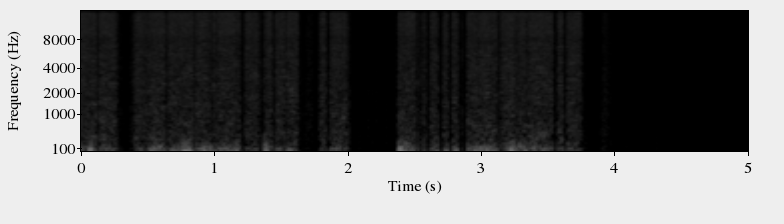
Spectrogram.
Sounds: Sniff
